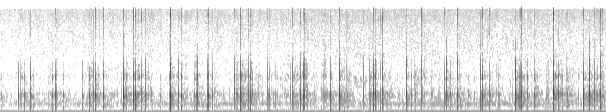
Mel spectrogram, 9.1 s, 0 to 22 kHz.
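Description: Medium-length nails and fingertips tap and scratch on the navy faux-leather cover of a small, closed hardcover notebook with a solid block of paper inside, held in both hands. Dozens of quick, dry taps in uneven clusters carry a hollow mid tone around 630 Hz, with faint scratching between them. Each tap dies away almost instantly.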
